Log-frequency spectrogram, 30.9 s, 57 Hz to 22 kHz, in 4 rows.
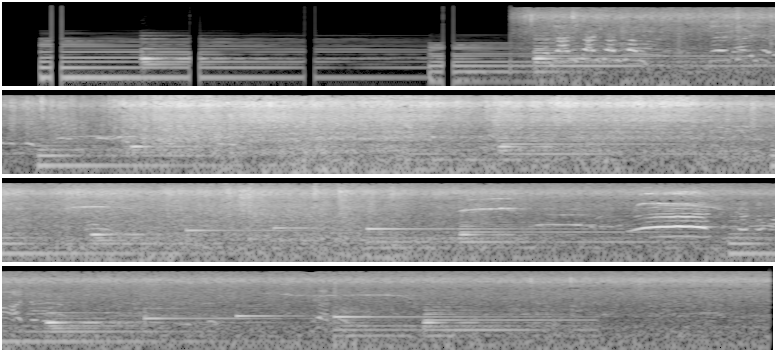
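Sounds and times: heavy rain: 0:05.2 - 0:30.9
rushing flood water: 0:05.2 - 0:30.9.

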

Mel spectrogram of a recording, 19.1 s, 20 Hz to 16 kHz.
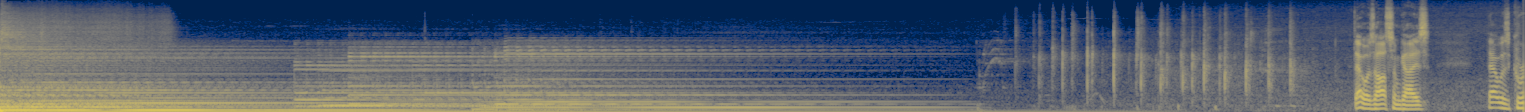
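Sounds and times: electric guitar chord ringing: 0:00.0 - 0:12.6
people clapping sparsely: 0:12.3 - 0:16.5.

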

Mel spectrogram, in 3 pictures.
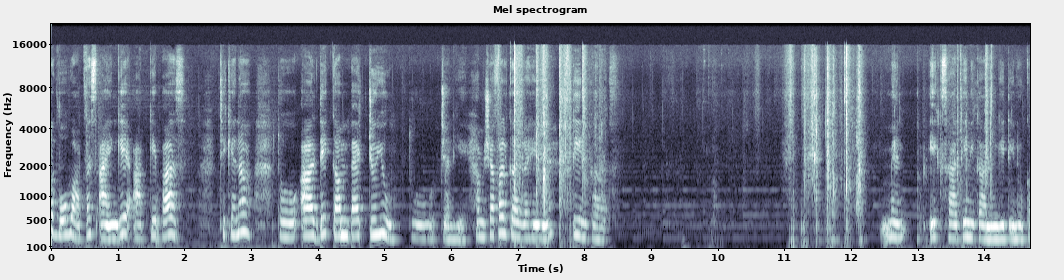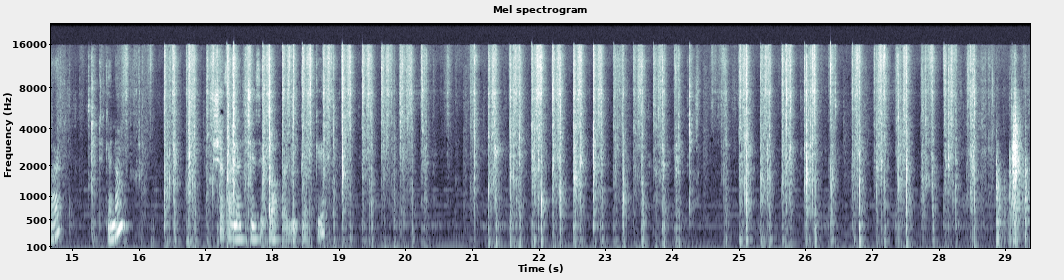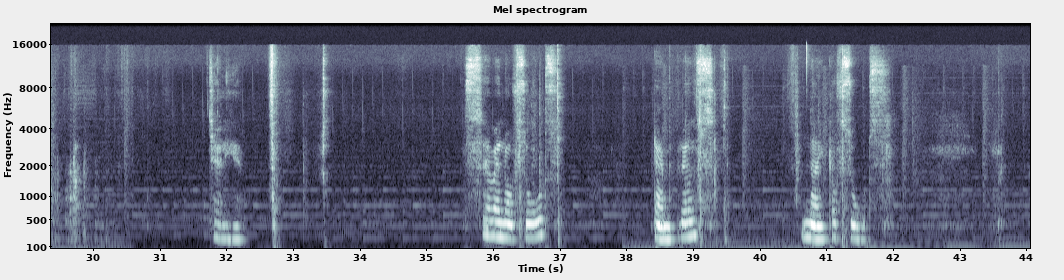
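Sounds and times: soft background music: 0:00.0 - 0:44.0
cards flicking and snapping: 0:06.9 - 0:08.3, 0:11.0 - 0:12.2, 0:13.6 - 0:14.2, 0:15.2 - 0:20.4, 0:21.0 - 0:29.0, 0:32.6 - 0:32.8.

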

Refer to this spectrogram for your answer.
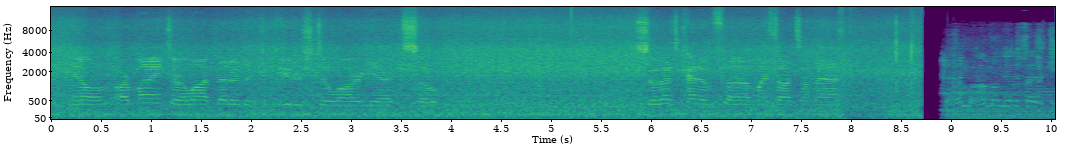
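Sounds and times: combine harvester drone: 0:00.0 - 0:10.0.

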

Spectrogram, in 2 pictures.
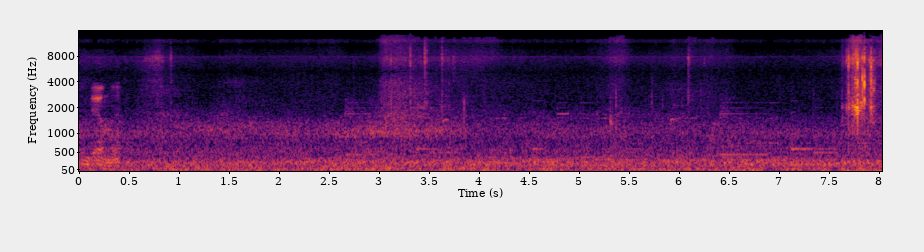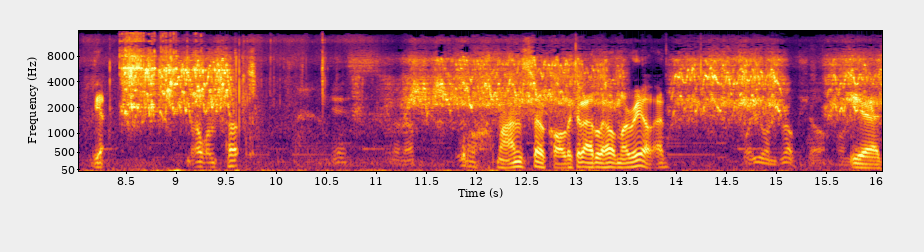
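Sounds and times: low background rumble: 0:00.0 - 0:16.0.

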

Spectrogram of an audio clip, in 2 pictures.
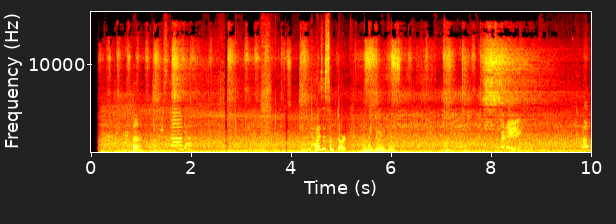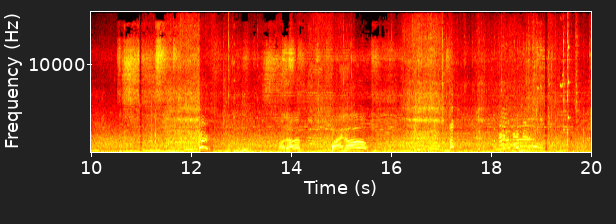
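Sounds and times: background music with low drone: 0:00.2 - 0:20.0
voices calling out: 0:00.3 - 0:20.0.

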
